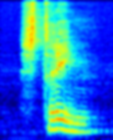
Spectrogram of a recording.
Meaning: a stream
- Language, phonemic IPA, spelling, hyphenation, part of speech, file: Dutch, /striːm/, stream, stream, noun, Nl-stream.ogg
